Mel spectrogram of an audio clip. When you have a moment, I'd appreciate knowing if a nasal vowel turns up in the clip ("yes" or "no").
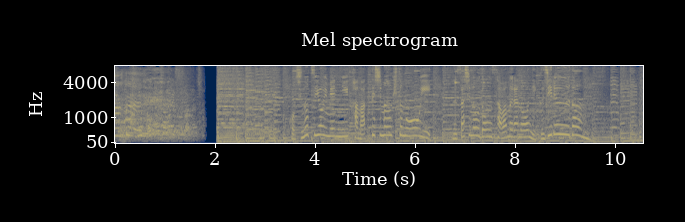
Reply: yes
